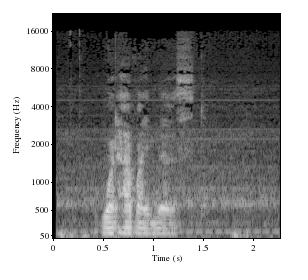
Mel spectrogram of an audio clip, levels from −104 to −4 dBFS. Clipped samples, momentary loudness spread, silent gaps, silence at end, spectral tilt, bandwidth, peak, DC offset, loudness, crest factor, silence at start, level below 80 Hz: under 0.1%; 21 LU; none; 0 s; -5.5 dB/octave; 16.5 kHz; -6 dBFS; under 0.1%; -23 LUFS; 20 dB; 0.05 s; -44 dBFS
